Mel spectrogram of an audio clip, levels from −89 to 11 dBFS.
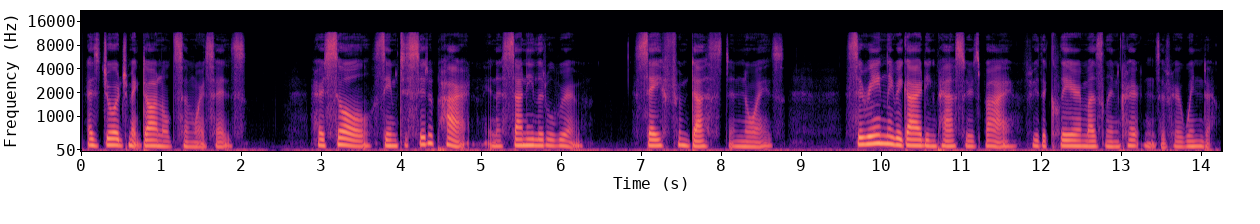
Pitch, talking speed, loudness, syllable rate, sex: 160 Hz, 140 wpm, -19 LUFS, 4.7 syllables/s, female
